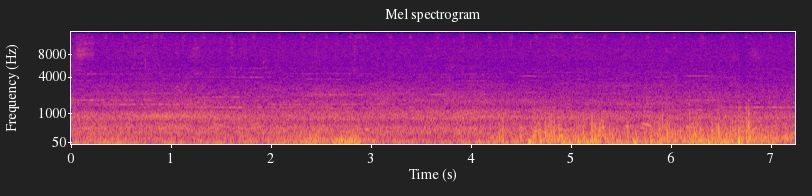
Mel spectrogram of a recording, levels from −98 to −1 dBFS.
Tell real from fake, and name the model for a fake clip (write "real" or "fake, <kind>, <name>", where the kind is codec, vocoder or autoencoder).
real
